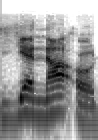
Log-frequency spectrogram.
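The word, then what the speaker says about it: γεννάω: To cause to exist is yenao, G-E-N-N-A-O.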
